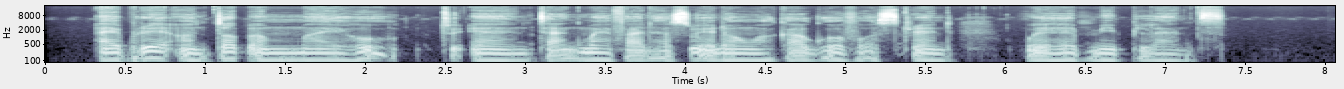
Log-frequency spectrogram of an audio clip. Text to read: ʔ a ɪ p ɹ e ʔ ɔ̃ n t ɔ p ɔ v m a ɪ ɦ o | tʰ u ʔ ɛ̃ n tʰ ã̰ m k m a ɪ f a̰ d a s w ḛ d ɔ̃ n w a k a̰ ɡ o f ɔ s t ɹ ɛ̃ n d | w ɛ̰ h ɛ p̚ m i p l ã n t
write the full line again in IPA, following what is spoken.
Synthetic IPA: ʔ a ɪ p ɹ e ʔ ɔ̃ n t ɔ p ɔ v m a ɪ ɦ o | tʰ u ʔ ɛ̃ n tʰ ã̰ ŋ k m a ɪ f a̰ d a s w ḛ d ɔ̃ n w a k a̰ ɡ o f ɔ s t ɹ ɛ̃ n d | w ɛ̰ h ɛ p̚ m i p l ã n t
